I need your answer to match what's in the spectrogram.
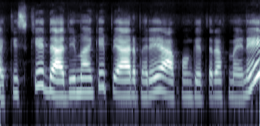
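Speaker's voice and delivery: usual speaking voice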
